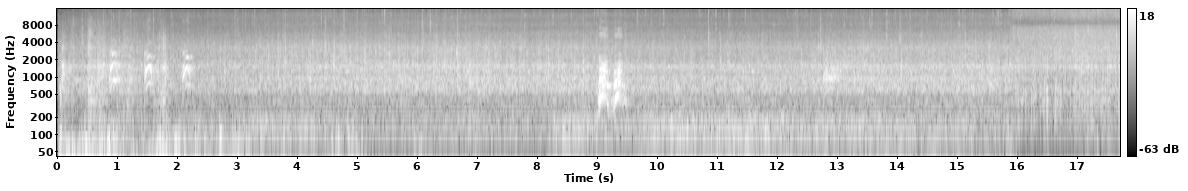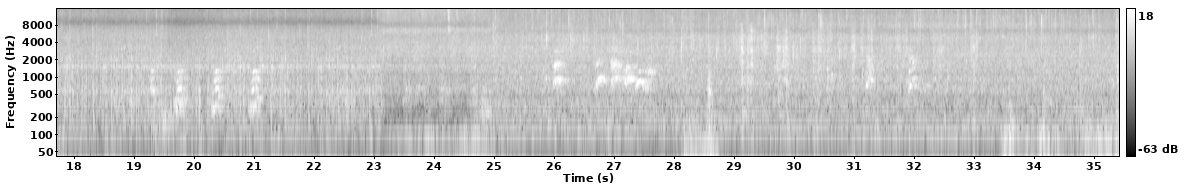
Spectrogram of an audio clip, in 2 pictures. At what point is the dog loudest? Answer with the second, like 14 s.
9 s.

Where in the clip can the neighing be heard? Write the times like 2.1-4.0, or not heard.
not heard.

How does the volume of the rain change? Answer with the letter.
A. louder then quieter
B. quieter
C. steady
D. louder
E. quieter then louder
C.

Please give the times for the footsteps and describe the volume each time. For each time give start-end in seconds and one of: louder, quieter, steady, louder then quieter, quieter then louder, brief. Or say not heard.
0.0-1.9 brief
28.1-35.3 quieter.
